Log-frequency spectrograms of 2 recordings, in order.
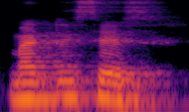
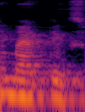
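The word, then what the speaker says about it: matrix: angular मैट्रिक्स क्या बोलेंगे मैट्रिस नहीं मैट्रिक्स बोलते है इसको ठीक मैट्रिक्स इतना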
